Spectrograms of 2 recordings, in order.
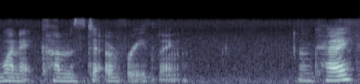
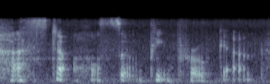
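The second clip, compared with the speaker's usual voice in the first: whispered laughing aside; 9 dB quieter than usual. Real, not acted.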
